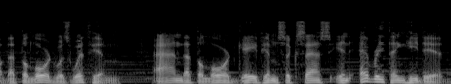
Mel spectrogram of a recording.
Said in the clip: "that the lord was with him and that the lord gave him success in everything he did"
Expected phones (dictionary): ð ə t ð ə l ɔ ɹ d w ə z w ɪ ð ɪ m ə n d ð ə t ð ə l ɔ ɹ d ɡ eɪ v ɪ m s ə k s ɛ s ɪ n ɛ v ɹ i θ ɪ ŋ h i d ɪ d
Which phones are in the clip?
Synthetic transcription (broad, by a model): ð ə t ð ə l ɔ ɹ d w ə z w ɪ ð ɪ m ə n ð ə t ð ə l ɔ ɹ d ɡ eɪ v ɪ m s ə k s ɛ s ɪ n ɛ v ɹ i θ ɪ ŋ i d ɪ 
